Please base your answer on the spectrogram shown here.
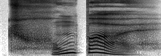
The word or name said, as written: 崇拜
